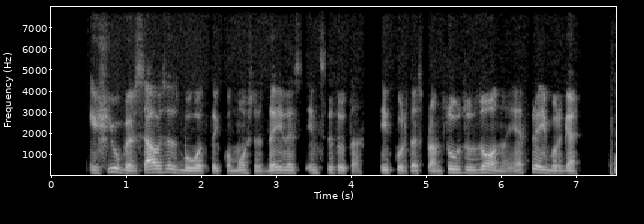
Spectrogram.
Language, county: Lithuanian, Telšiai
